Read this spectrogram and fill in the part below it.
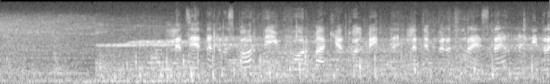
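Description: A crowd murmurs and shuffles along a platform.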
